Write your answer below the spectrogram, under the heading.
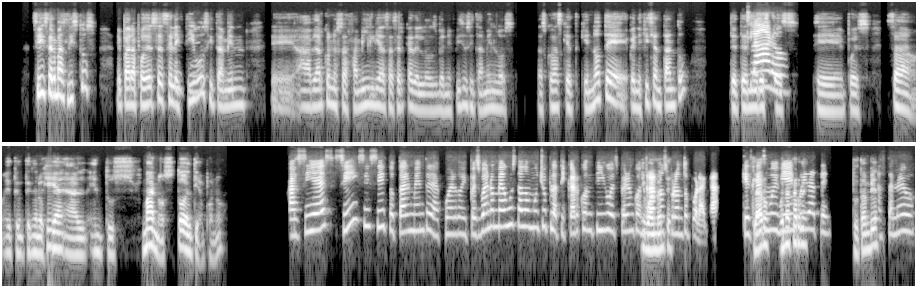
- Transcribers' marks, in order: none
- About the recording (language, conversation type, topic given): Spanish, unstructured, ¿Cómo crees que la tecnología ha cambiado nuestra forma de comunicarnos?
- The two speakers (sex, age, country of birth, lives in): female, 35-39, Mexico, Germany; male, 40-44, Mexico, United States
